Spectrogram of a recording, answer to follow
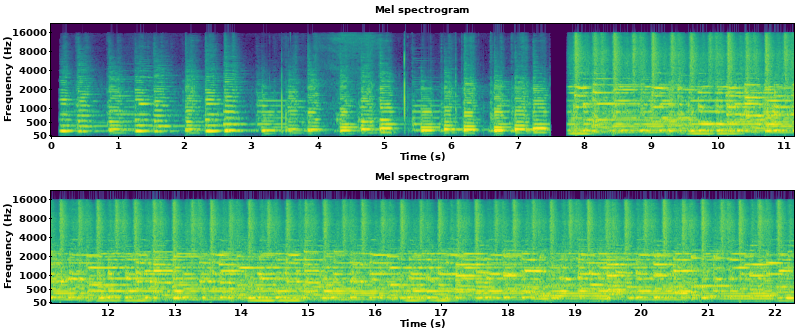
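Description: Acoustic guitars playing a live jam. First one plucked line goes note by note, then after a brief dropout about a third of the way in, several guitars come in together with dense, fast picking and strumming. Under them a metal tube shaker (ganzá) keeps a steady fast pulse.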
